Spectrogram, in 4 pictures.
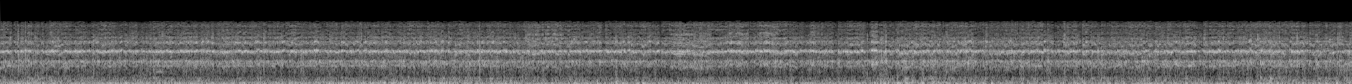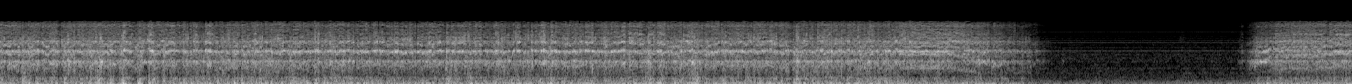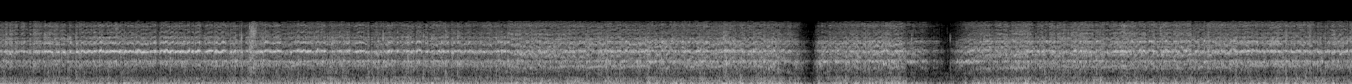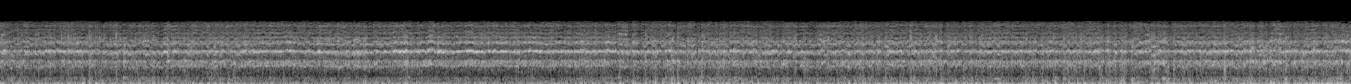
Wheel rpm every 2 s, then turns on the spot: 230, 230, 230, 220, 230, 230, 230, 240, 230, 230, 230, 150, 0, 160, 230, 230, 210, 160, 130, 220, 220, 220, 230, 230, 230, 230, 220.
none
